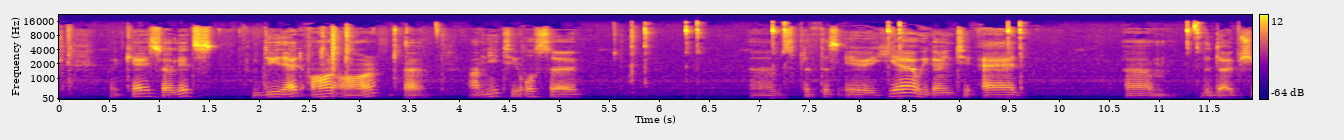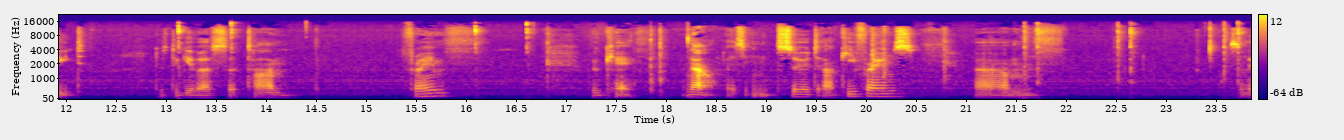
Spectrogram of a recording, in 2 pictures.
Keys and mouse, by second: 0.5 KP_7, 3.0 r, 6.1 right click, 16.6 click, 20.5 Tab.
